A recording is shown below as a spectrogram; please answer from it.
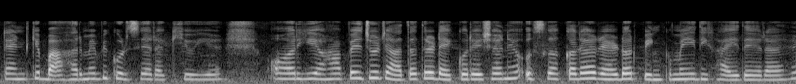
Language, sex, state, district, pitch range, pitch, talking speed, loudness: Hindi, female, Punjab, Fazilka, 230-260 Hz, 245 Hz, 205 wpm, -18 LUFS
